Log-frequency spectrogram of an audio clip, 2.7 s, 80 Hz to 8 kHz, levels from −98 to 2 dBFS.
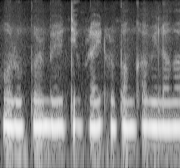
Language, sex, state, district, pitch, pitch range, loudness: Hindi, female, Arunachal Pradesh, Papum Pare, 245 Hz, 245-250 Hz, -12 LUFS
